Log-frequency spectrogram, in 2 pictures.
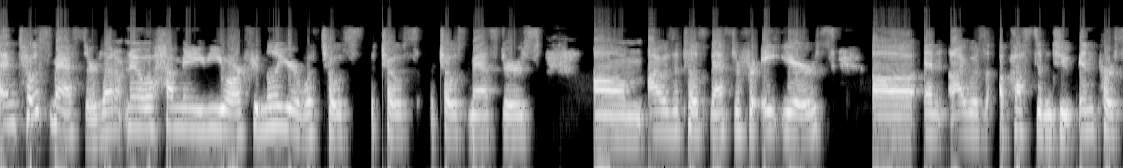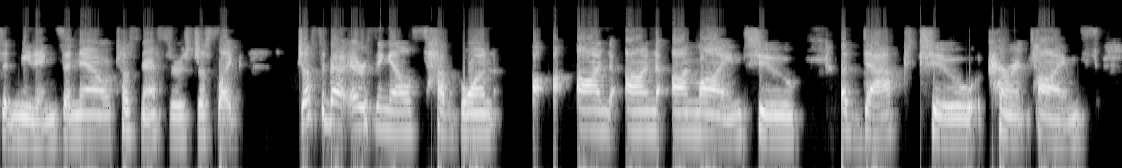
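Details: Real adult who stutters, speaking live in a webinar for people who stutter; stuttering.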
